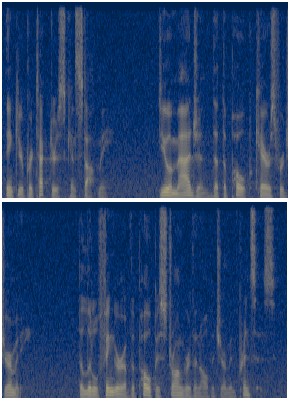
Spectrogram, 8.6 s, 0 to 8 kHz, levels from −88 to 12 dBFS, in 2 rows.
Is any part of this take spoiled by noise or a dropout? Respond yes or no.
no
